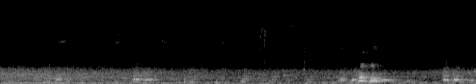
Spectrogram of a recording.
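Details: Dogs barking against a constant hissing background, with scattered single barks and a louder cluster of two or three sharp woofs near seven seconds, then one more bark at the end.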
